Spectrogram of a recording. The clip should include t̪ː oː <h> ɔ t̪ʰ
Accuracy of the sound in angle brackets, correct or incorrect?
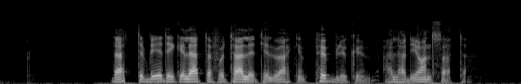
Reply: incorrect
